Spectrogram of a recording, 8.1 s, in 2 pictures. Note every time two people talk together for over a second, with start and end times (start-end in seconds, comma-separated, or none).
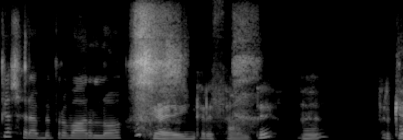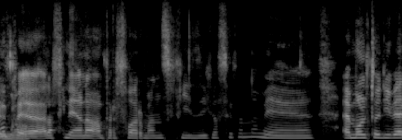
none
